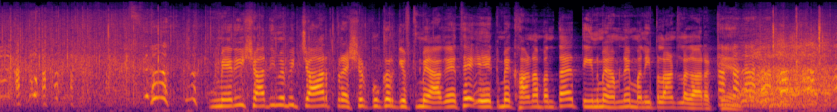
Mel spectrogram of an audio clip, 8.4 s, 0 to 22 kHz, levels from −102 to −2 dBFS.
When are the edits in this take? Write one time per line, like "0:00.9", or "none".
none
